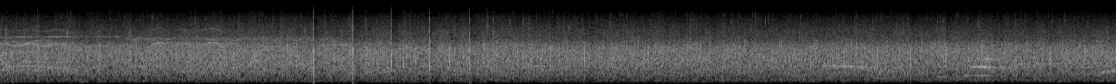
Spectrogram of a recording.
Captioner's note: cheers and applause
